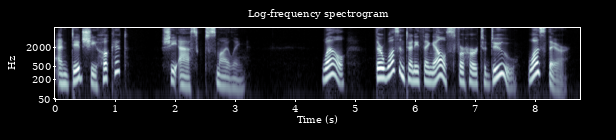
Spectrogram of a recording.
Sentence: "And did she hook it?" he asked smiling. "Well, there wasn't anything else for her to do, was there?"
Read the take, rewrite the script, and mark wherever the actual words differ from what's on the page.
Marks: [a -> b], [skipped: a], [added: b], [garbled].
"And did she hook it?" [he -> she] asked smiling. "Well, there wasn't anything else for her to do, was there?"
